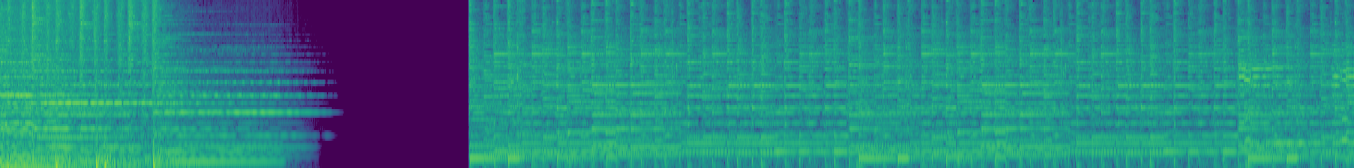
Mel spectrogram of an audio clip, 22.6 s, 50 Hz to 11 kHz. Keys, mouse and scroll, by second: 16.4 click, 16.5 right click, 17.4 right click, 18.1 right click.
